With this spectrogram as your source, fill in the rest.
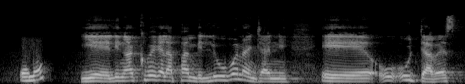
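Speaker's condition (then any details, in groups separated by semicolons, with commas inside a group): No condition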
